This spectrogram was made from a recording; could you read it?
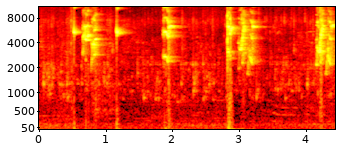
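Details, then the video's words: Dark blue lovebird in lively song, giving irregular, very high, shrill squawks and clipped chirps, some in short double or triple clusters, against faint background noise. "LOVEBIRD BIRU MANGSI GACOR"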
